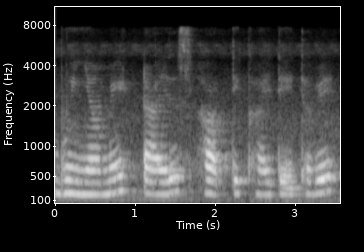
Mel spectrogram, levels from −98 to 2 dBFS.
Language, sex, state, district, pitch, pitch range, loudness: Chhattisgarhi, female, Chhattisgarh, Sukma, 210 Hz, 200-220 Hz, -17 LUFS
